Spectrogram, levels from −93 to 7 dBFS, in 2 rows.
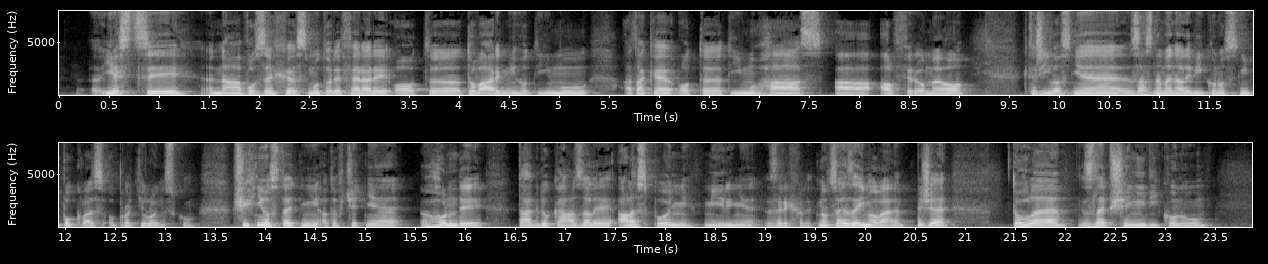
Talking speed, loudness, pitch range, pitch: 110 wpm, -16 LUFS, 100-120 Hz, 110 Hz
